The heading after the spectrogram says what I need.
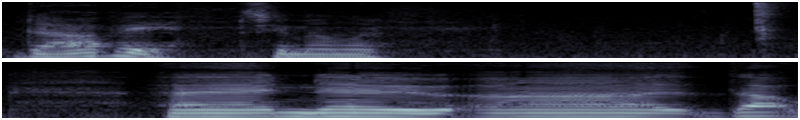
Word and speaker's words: Davie: loch nadave that's d-a-v-i-e like davey but is pronounced debbie similarly and now uh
